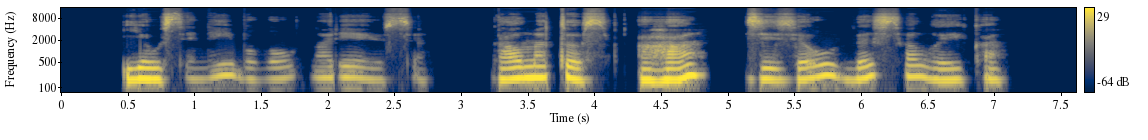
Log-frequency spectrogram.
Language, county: Lithuanian, Kaunas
